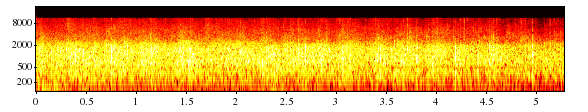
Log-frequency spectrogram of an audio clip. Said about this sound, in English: Thank you very much for clapping and clapping. Clapping and laughing.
